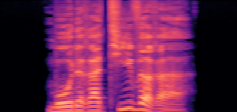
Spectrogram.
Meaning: inflection of moderativ: 1. strong/mixed nominative masculine singular comparative degree 2. strong genitive/dative feminine singular comparative degree 3. strong genitive plural comparative degree
- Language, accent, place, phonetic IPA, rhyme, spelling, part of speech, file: German, Germany, Berlin, [modeʁaˈtiːvəʁɐ], -iːvəʁɐ, moderativerer, adjective, De-moderativerer.ogg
